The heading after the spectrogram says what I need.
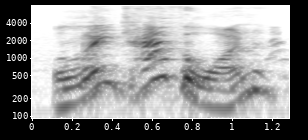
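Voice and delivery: put-on high, wry old sea dog; high old sailor voice. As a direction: raise pitch, deadpan sailor. NPC punchline, high voice.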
